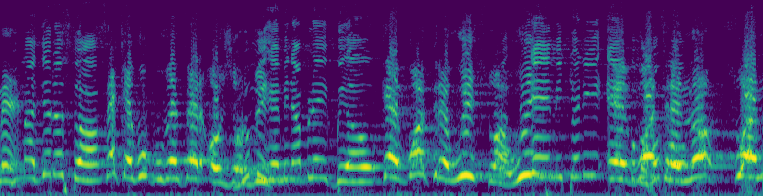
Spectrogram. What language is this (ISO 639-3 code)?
fra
